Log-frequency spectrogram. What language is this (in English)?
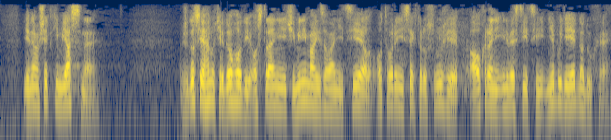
Slovak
